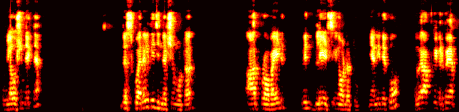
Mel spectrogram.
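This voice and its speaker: A man teaching electrical engineering exam questions in Hindi mixed with English, who keeps checking "clear?" and reads the English questions out slowly. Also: a little high, pushed and bright, recorded from a distance, poor audio. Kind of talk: exam prep lecture.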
